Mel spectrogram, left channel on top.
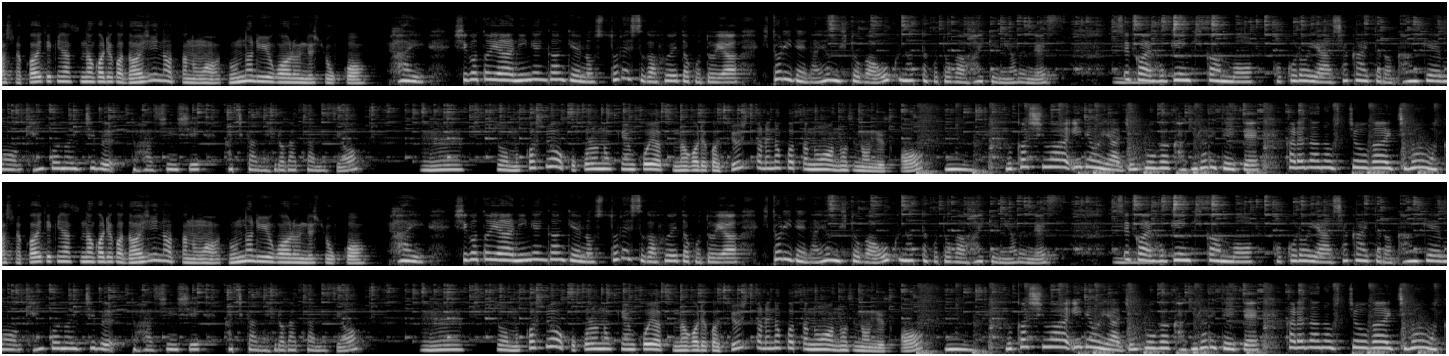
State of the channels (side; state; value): both; identical; correlation 1.00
